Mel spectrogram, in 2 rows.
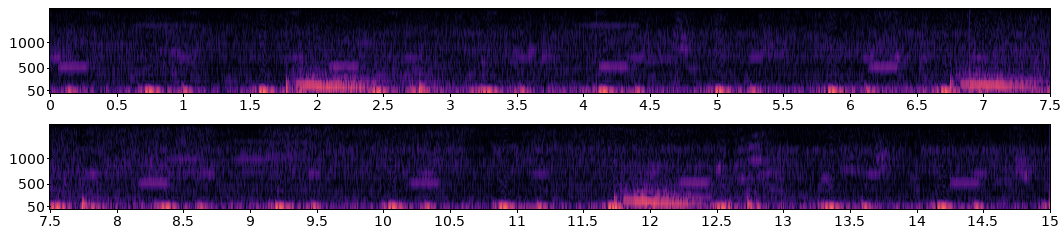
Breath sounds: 1.65-2.82 s: inhalation
1.65-2.82 s: wheeze
6.66-7.83 s: inhalation
6.71-7.65 s: wheeze
11.69-12.62 s: wheeze
11.69-12.91 s: inhalation

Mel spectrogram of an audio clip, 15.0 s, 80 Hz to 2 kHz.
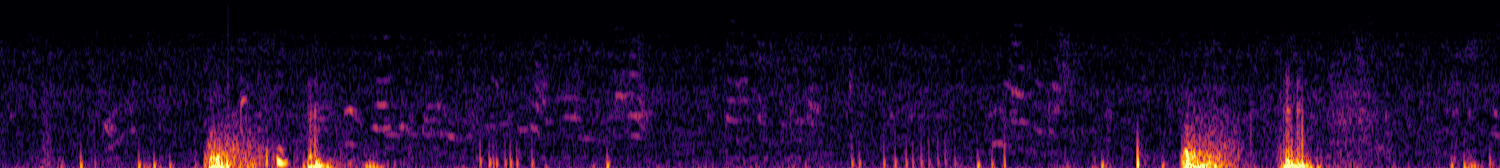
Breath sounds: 1.90-2.93 s: inhalation
1.90-2.93 s: crackles
2.94-3.96 s: exhalation
2.94-3.96 s: crackles
11.76-12.79 s: inhalation
11.76-12.79 s: crackles
12.80-13.42 s: exhalation
12.80-13.42 s: crackles

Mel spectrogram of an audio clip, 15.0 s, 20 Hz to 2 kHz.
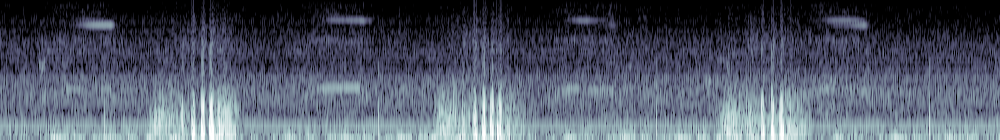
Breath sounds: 2.14-2.80 s: inhalation
2.80-4.03 s: exhalation
6.46-7.06 s: inhalation
7.06-7.72 s: exhalation
10.89-11.34 s: inhalation
11.34-12.33 s: exhalation

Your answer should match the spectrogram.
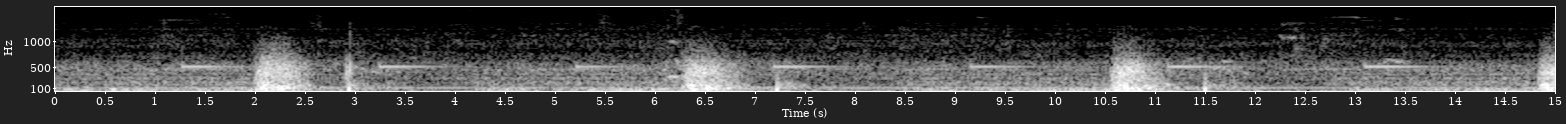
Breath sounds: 2.01-2.73 s: inhalation
6.33-7.04 s: inhalation
10.61-11.33 s: inhalation

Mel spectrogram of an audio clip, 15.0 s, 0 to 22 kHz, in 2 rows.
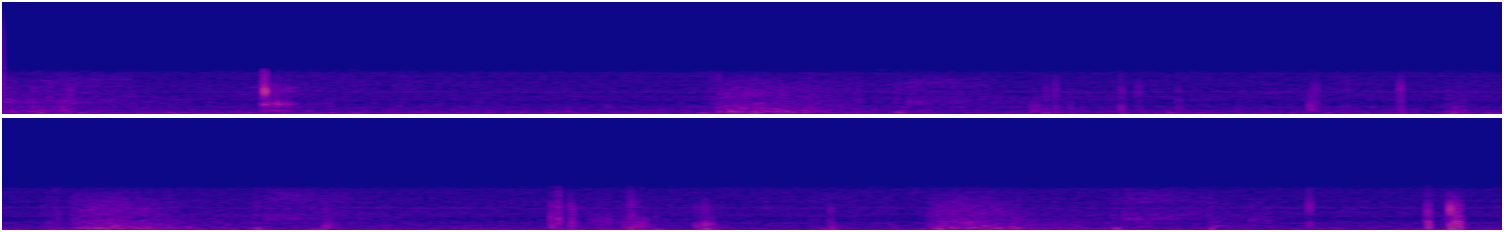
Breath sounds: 3.54-4.40 s: inhalation
4.41-5.38 s: crackles
4.41-5.39 s: exhalation
7.76-8.72 s: inhalation
8.73-9.66 s: exhalation
12.13-13.04 s: inhalation
13.05-13.95 s: exhalation

